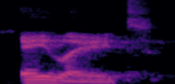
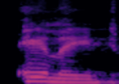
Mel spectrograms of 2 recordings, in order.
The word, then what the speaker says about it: alate: Alate, Alate.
